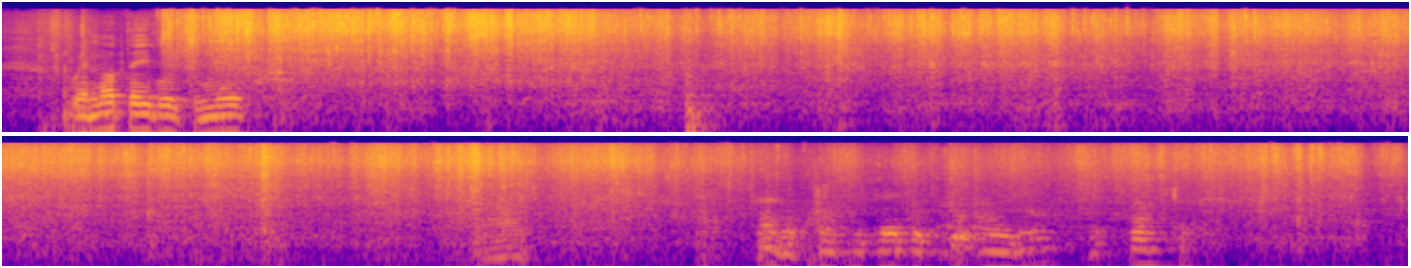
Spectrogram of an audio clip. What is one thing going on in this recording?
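Plastic wrapping crinkles and rustles close by.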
